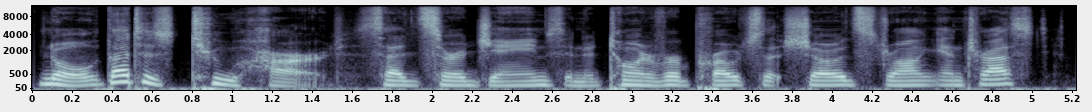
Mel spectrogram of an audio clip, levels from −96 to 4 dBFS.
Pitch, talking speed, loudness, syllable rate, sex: 140 Hz, 195 wpm, -20 LUFS, 4.4 syllables/s, male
